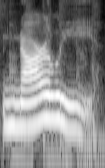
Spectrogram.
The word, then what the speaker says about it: gnarly: the ski instructor say gnarly gnarly run yeah gnarly so an interesting word it's spelled g n a r l e y okay so but you don't say gnarly no you say gnarly yep and a related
